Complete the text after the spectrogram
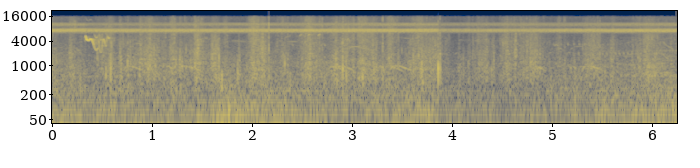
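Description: Footsteps rustle through dry leaves and undergrowth.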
